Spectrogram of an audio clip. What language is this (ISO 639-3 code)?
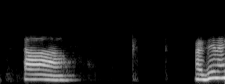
kan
